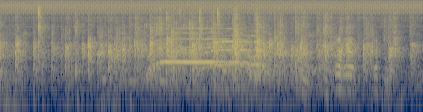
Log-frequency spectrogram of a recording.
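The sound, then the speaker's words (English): An audience breaks into loud applause and cheering to cast a vote, dense clapping throughout, with a long, steady whistle ringing over the middle before the clapping gradually thins out. “We're going to choose by our audience applause.”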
